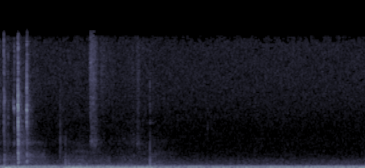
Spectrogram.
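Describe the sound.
Faint typing on a computer keyboard while entering a web link to test it, a few quick clicks early on, then quiet over a low, steady hum.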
